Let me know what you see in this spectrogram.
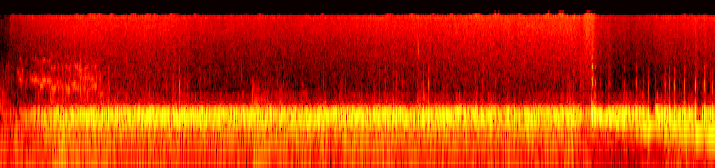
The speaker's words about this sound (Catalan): Aquí ha arribat l'ona. Això és un terratrèmol a Mart. Sí, sembla un lavabo, però és un terratrèmol.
